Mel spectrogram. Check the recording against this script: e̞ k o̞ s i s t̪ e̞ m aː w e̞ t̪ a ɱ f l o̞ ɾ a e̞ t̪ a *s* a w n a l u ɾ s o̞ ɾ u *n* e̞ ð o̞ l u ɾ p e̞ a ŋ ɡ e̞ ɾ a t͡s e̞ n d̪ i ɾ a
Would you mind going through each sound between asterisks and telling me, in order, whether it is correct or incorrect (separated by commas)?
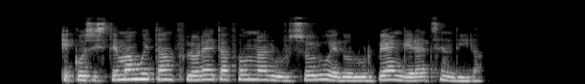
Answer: incorrect, incorrect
